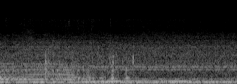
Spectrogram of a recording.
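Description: Off-road 4x4's engine running with a steady low rumble as it creeps down a muddy forest track.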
